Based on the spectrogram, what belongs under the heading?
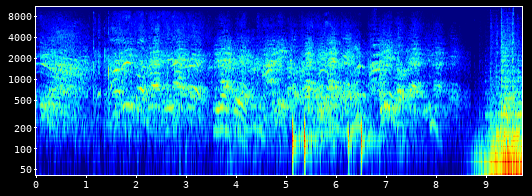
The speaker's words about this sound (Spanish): Oye, pues muy espontáneos esos gritos, así, salieron del corazón, Alito presidente.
